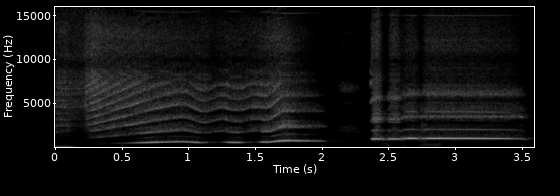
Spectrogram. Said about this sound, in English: I think that deserves a slide whistle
